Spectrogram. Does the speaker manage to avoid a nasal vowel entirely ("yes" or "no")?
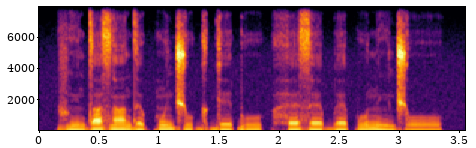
no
